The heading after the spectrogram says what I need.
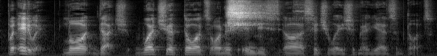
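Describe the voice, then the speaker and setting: A man's voice: on the low side, lively intonation, a little fast, bright, forceful tone. A man co-hosting a casual gaming podcast, laid-back and slangy, handing the floor to the other speakers. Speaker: podcast host.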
